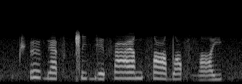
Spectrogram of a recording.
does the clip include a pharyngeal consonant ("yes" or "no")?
yes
